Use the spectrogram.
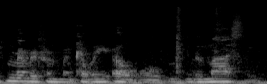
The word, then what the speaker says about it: Lumosity: It's Lumosity. Some people mispronounce it as luminosity, but it's just Lumosity.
